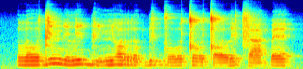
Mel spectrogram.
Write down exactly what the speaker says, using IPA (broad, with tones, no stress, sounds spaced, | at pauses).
l oː˨ d i˦ m i˨ l i˦ b i˨ ɲ ɔ˦ r o˨ ɡ͡b ɪ˦ ɡ oː˨˦ t o˦˨ t ɔ˨ l ɪ˦ t͡s aː˨ k͡p ɛ˦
